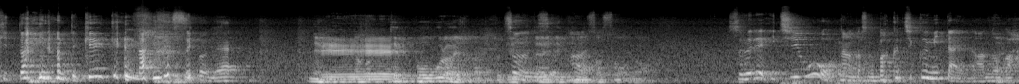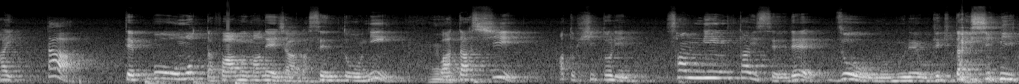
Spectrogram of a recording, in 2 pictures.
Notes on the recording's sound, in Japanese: トークイベントの模様をお送りします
